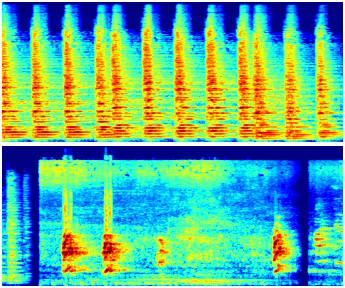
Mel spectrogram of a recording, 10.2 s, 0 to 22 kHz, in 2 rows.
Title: SUARA ANEH DI MEGAPHONE / TOA TRAFFIC LIGHT SIMPANG 5 JALAN MAYJEN SUTOYO.S BANJARMASIN TENGAH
